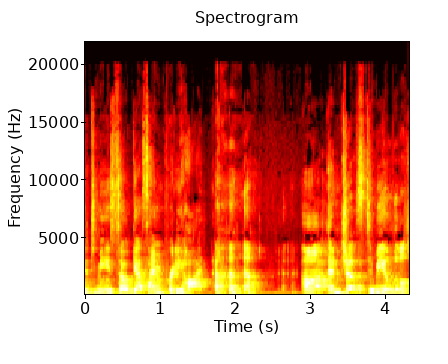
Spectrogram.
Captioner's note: laughs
